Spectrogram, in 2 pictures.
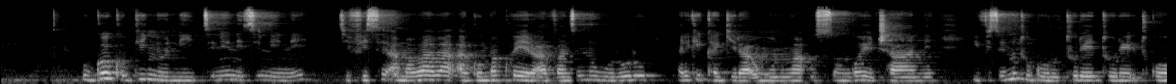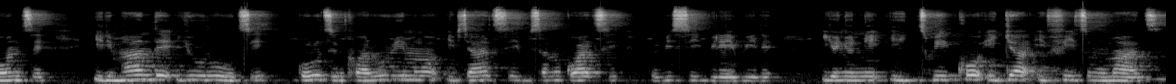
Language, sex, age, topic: Rundi, female, 18-24, agriculture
